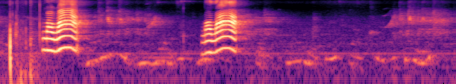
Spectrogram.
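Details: Pet ringneck parrot giving two loud, harsh, arched screeches about a second and a half apart, each rising then falling, with a click at the start and faint chatter in between.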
